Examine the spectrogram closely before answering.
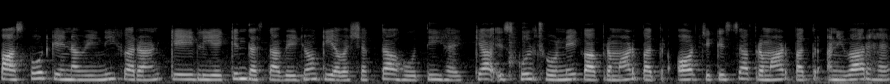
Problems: none marked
